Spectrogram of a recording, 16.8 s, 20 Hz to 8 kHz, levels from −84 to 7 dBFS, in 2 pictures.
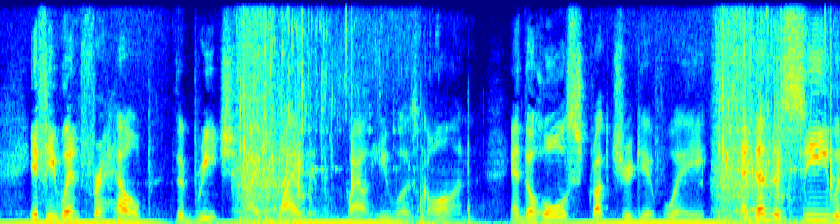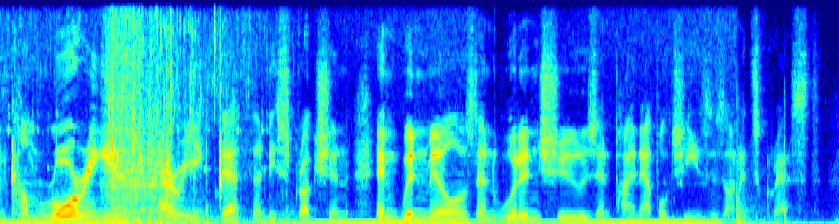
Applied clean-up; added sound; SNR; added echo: none; Boom + Water tap, faucet; 3 dB; none.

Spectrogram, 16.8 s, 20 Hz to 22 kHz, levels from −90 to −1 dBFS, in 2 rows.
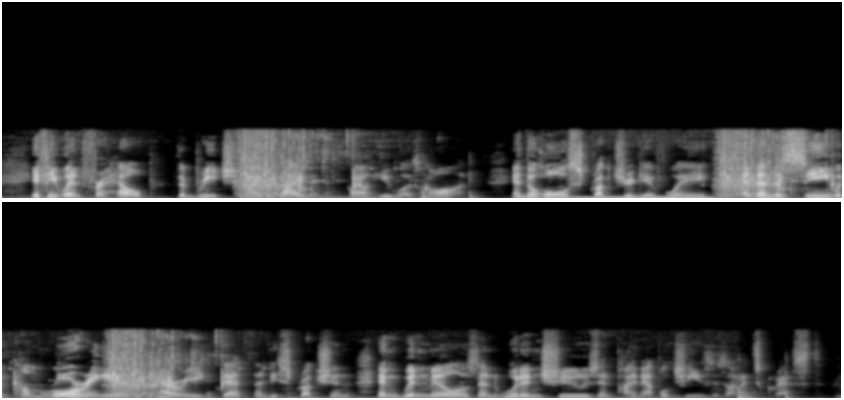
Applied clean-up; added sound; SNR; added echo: classical method log-MMSE.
